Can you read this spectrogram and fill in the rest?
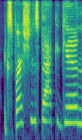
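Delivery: high, lightly mocked American lilt; Americanised Irish accent. Passenger asking help with his expressions, light American accent. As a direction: imitate a returning emigrant's American accent. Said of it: "You sound like an American prick".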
